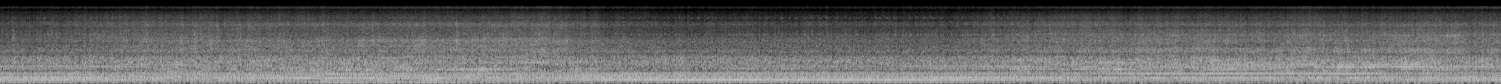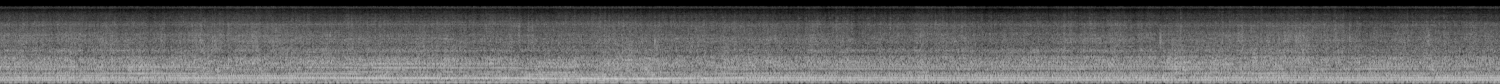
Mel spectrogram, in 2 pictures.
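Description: Tractor engine running steadily at working speed, driving a fodder chopper that cuts green stalks and blows the chopped fodder out of its spout. The hum dips in pitch briefly about two-thirds of the way through, then recovers.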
